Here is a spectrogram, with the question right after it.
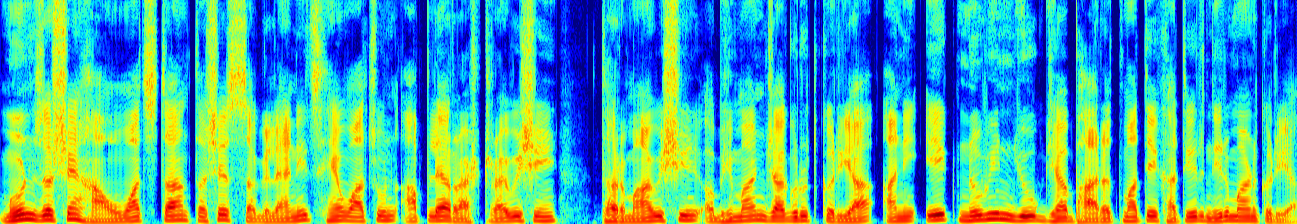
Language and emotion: Goan Konkani, neutral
